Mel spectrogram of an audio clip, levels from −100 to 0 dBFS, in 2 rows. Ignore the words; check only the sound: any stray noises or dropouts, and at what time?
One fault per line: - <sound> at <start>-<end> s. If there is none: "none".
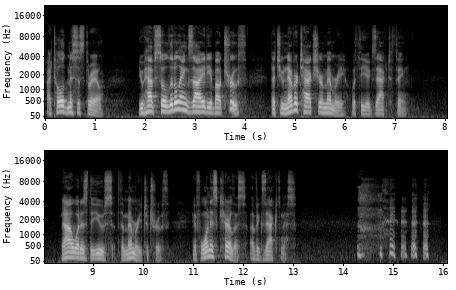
- laugh at 14.3-15.8 s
